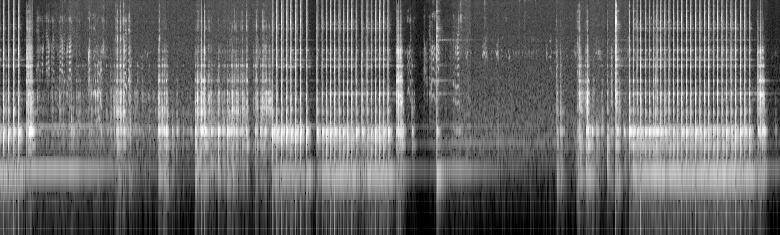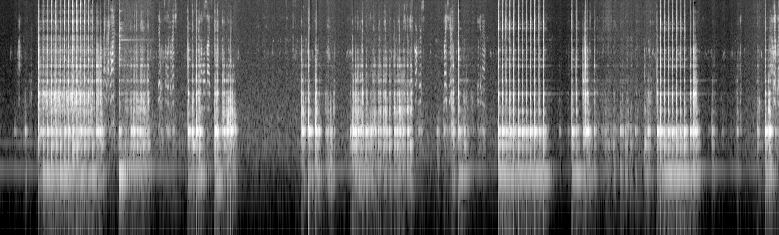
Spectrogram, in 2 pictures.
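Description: Hammer striking rapidly on the steel of a large antique monkey wrench in runs of quick blows a few seconds long, with short pauses between. The iron rings with each run. The blows are meant to drive off the pommel end, which is probably just pressed on.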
